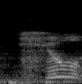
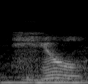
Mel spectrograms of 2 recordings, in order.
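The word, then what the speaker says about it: Shiúil: An example would be Hul me awalya. I walked home. Hul me awalya. So you can clearly hear there that the SH is silent in that sentence.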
